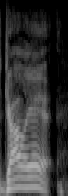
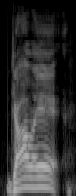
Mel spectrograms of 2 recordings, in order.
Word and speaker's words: Joliet: But that's like one of those funny things like you can't say Joliet wrong or you get you're going to get fined. What are you talking about, man? It's Jolliet. Jo. Joliet. Yeah.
